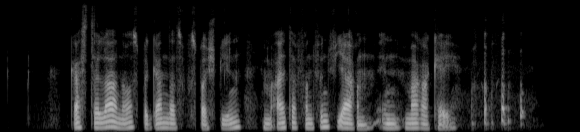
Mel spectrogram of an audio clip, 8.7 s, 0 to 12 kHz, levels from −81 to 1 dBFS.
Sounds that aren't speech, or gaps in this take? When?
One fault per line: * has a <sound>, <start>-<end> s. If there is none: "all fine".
* has a laugh, 7.1-7.9 s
